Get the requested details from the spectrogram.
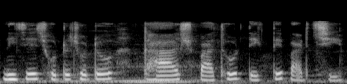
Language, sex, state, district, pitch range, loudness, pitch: Bengali, female, West Bengal, Alipurduar, 205-245 Hz, -16 LUFS, 225 Hz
